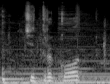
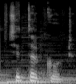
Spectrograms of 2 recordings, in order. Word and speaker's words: Chitrakoot: CHITRAKOT, CHITRAKOT, CHITRAKOOT. Yes, all are correct, and I pronounce as CHITRAKOOT.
